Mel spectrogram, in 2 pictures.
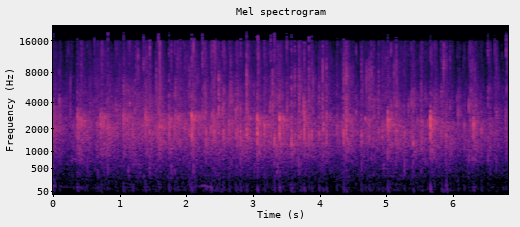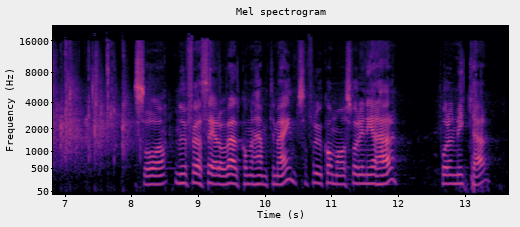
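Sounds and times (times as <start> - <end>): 
crowd applauding: 0.0 - 8.2
speech: 8.2 - 12.1, 12.7 - 13.6.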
